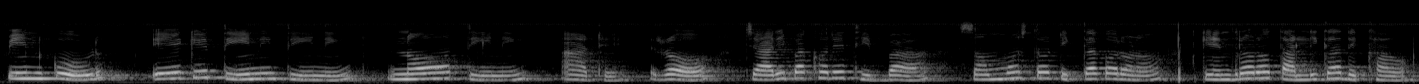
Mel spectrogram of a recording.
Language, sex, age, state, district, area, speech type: Odia, female, 45-60, Odisha, Boudh, rural, read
